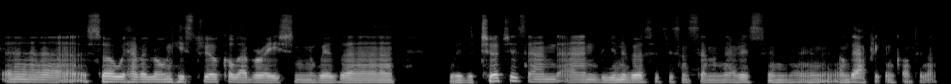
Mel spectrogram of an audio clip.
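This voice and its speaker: A male professor introduces himself in an online seminar, measured and pausing with fillers. His voice is low, flat and warm. It sounds dry and close over the call. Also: creaky, no room sound. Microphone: video call.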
